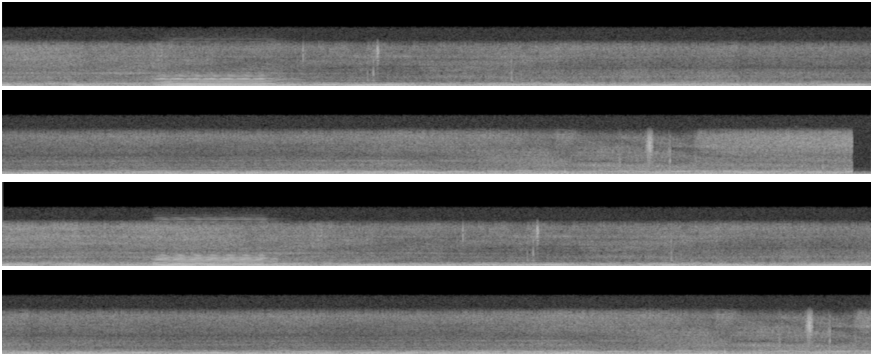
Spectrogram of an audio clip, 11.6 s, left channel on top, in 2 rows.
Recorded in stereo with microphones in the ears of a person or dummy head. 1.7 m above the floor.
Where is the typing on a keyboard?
25° right (ahead or behind), 4 m.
